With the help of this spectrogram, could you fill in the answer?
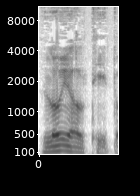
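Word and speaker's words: loyalty: Longevity で、 B も V がありますから Variety、 R は曖昧にね、で C は L ですから、しっかりとベロの先を上に当てないと、ロイヤルティという発音をしないと、ロイヤルと R の発音になると意味が違いますよ。ね、ロイヤルというのは公式、公室の、王室のという意味になってしまいますから。で、バイタリティはもちろん下唇。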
